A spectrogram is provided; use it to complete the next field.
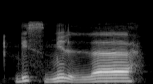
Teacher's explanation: This time, if you have it before the word Allah, you read the lam of the word Allah with a flat or light or thin letter. And in Tajweed, we call this tarqiq, which means thinness, flat or light letter.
